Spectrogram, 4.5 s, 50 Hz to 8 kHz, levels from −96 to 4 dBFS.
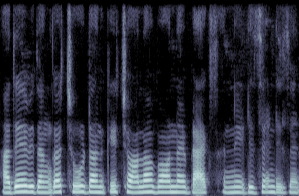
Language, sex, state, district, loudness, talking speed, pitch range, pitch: Telugu, female, Andhra Pradesh, Sri Satya Sai, -17 LUFS, 120 wpm, 215-230 Hz, 225 Hz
